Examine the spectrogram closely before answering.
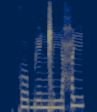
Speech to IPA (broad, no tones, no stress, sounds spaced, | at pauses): k o b e ŋ͡ǁ i ħ i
